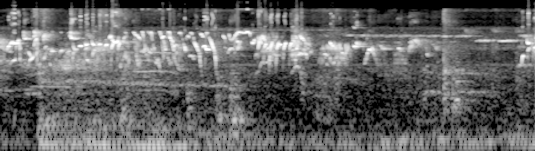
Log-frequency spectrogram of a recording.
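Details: Juvenile canaries, three in one recording, learning to sing: rapid repeated chirps and rolling trills, busiest early, thinning to sparser high notes and a thin whistle toward the end, over low hum.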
